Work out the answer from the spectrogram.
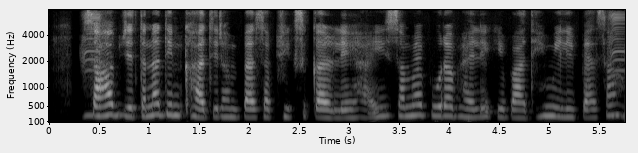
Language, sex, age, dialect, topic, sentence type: Bhojpuri, female, 41-45, Western, banking, question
